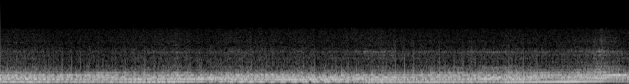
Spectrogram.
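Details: 2001 Ford Mustang GT V8 at startup: steady rumbling idle with a faint, rapid light knock carrying through a brief rev; bottom-end knock, owner suspects a spun rod bearing.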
